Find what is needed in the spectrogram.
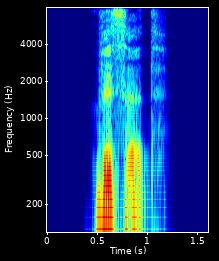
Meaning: second-person plural subjunctive I of wissen
- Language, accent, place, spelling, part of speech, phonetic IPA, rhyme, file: German, Germany, Berlin, wisset, verb, [ˈvɪsət], -ɪsət, De-wisset.ogg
